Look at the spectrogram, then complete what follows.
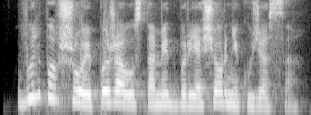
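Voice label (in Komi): "выль пӧв шуӧй пӧжалуйста медбӧръя сёрникузясӧ", Komi, female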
